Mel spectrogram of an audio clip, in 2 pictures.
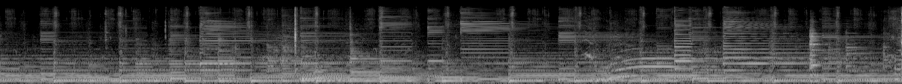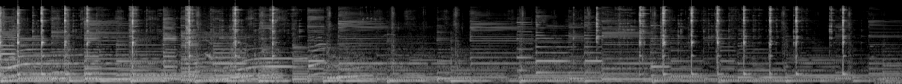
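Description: Acoustic guitar background music with sliding notes. From about halfway in comes a run of sharp metallic clanks, two to three a second, from a T-post driver hammering a steel fence T-post into the ground.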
